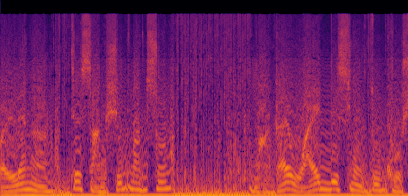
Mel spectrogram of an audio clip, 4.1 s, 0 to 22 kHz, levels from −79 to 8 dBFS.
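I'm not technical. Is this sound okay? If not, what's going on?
No. The speech has a distorted roughness from start to finish. The likely cause is a stuck bit, one digit in the digital signal jammed at a fixed value. Unlike clipping, which roughens only the loudest moments, this noise sits on the quiet parts too.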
